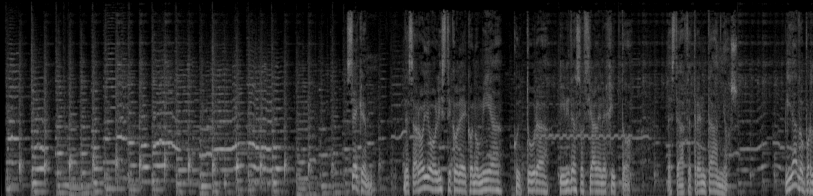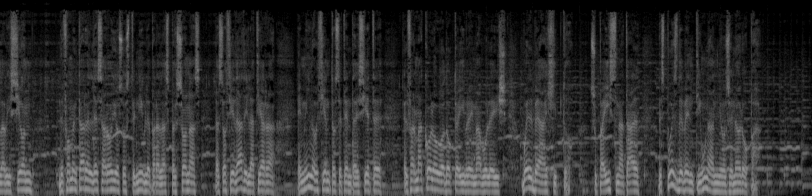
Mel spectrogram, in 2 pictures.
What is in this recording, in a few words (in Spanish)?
espanol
